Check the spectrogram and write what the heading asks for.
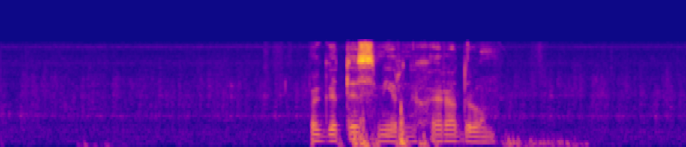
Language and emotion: Russian, neutral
